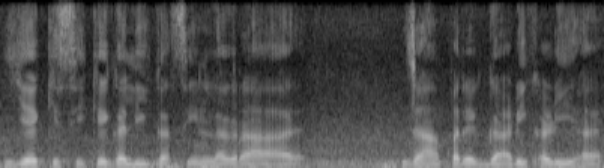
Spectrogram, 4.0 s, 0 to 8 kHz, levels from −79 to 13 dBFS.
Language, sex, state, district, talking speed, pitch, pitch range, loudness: Hindi, male, Madhya Pradesh, Katni, 225 wpm, 120 Hz, 115-125 Hz, -18 LUFS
